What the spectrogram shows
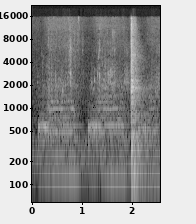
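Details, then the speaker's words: Whirlpool HE washer in wash cycle after sensing, clothes nearly fully submerged, bottom agitation plate moving them. Soft hum with gentle swishing strokes about once a second and a quiet clunk at each reversal; pretty quiet. Normal agitation. "Alright guys, so we've moved out of sensing into washing. You can hear it agitating good. Got just about full submersion on those clothes."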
